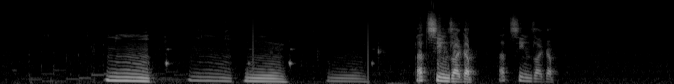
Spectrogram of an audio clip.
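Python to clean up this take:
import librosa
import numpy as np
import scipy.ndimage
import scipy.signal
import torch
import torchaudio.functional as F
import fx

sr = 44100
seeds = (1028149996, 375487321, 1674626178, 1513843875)

y = fx.fix_declip(x, sr, threshold_db=-22.0)
y = fx.fix_declick_ar(y, sr, threshold=10.0)
y = fx.fix_echo_inverse(y, sr, delay_ms=823, level_db=-11.5)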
